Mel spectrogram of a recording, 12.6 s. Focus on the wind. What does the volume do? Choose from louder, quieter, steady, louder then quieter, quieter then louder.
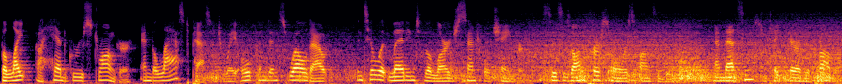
louder.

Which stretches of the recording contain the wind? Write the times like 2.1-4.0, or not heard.
2.9-12.5.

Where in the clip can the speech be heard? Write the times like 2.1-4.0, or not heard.
0.0-12.5.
